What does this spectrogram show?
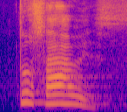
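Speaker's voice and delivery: softly acted touch of sadness; retold sadness. Dalila, saddened, pleads with Samsón, soft mock sadness. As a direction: say it quietly, playing a little hurt. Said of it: "se pone muy triste".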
